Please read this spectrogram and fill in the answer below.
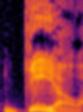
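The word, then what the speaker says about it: Ghio: child advocate Christina Guio and I hope I'm pronouncing her name right. I haven't had a chance to meet her yet or to talk to her, but I think it's Guio. G H IO.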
